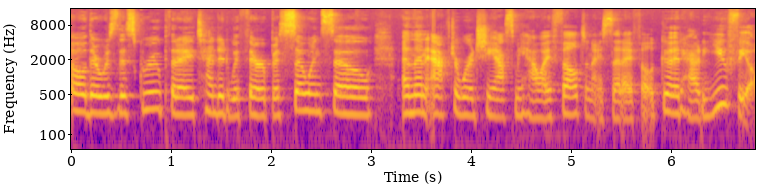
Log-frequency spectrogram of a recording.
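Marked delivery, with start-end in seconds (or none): none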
